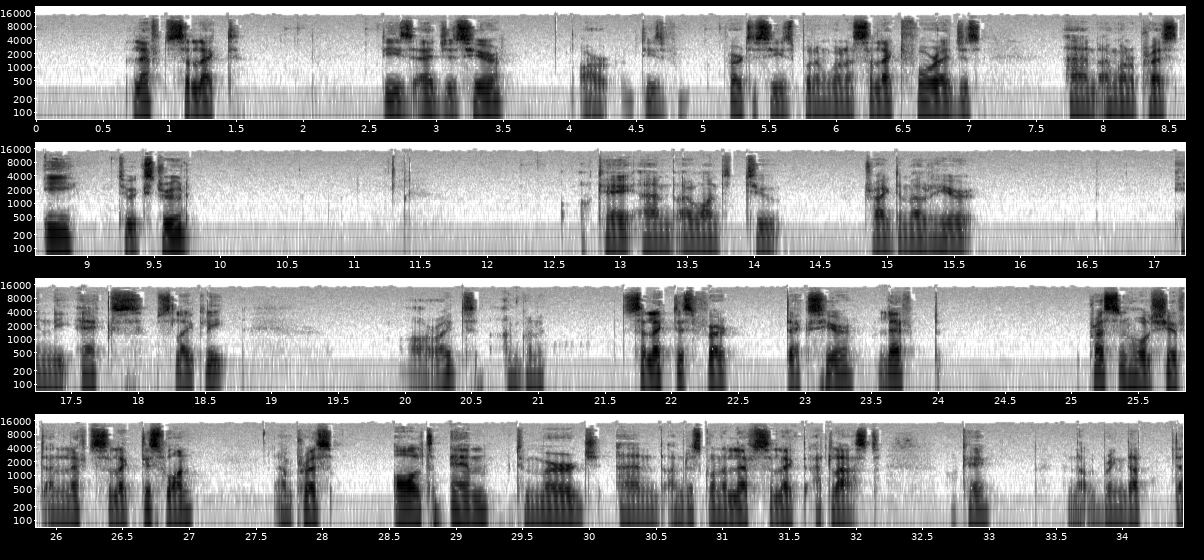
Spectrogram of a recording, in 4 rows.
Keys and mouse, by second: 9.7 e, 14.1-17.5 drag, 20.8-31.6 drag, 28.5 alt+m, 31.6 alt+m, 34.3 middle click.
